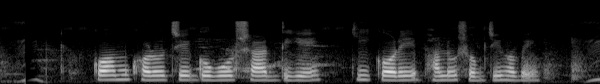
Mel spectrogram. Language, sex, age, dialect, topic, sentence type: Bengali, female, 25-30, Rajbangshi, agriculture, question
